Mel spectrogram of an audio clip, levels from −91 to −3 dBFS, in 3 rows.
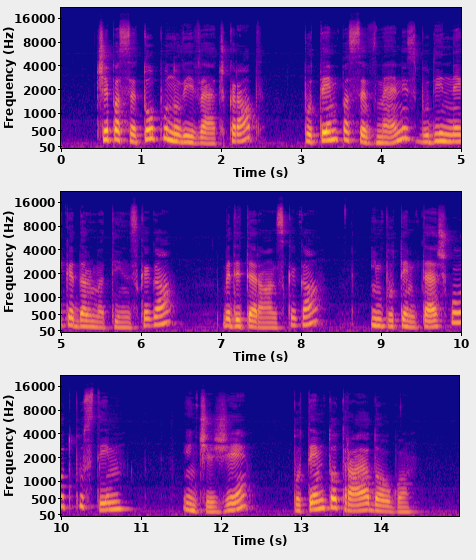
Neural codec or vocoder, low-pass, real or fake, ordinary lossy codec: none; 19.8 kHz; real; none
